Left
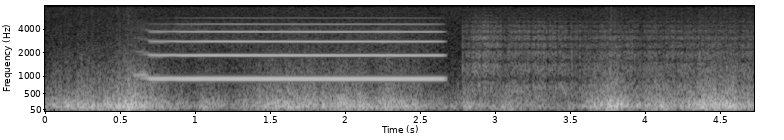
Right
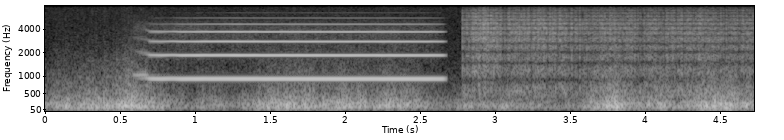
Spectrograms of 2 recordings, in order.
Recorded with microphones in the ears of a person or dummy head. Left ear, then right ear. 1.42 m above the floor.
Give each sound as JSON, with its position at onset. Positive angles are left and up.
{"t": 0.6, "sound": "a trumpet", "side_deg": -15}
{"t": 2.8, "sound": "an explosion", "side_deg": -85}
